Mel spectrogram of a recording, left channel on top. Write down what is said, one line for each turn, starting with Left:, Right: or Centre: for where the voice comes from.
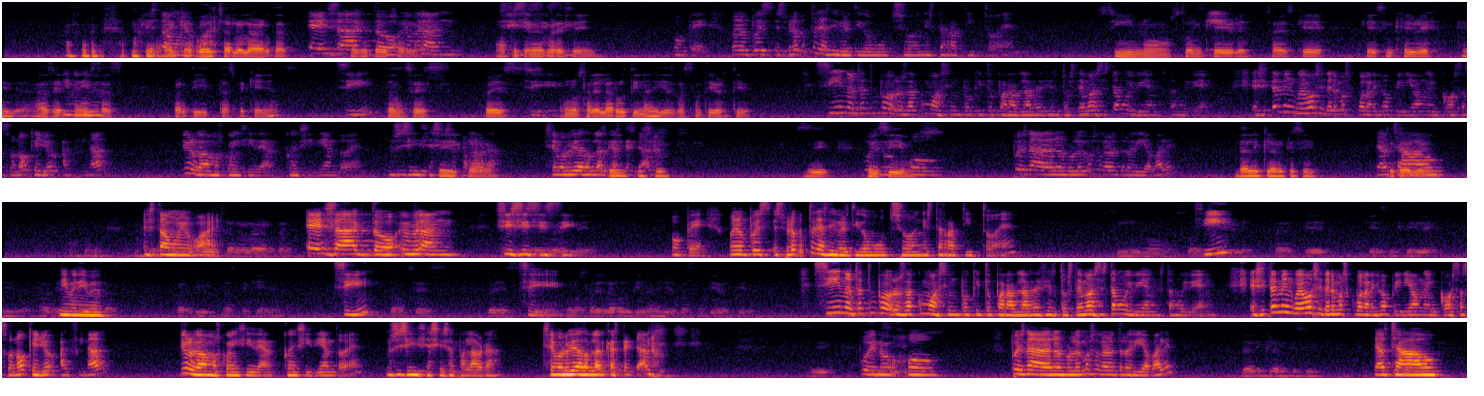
Left: <laughs> Bueno,
Right: Está
Left: hay
Right: muy
Left: que
Right: guay.
Left: aprovecharlo, la verdad.
Right: Exacto.
Left: Hay que aprovecharlo.
Right: En plan, sí,
Left: Así
Right: sí,
Left: que
Right: sí,
Left: me parece
Right: sí.
Left: bien.
Right: Jope. Bueno, pues espero que te hayas divertido mucho en este ratito, ¿eh?
Left: Sí, no, estuvo
Right: Sí,
Left: increíble. ¿Sabes qué? Que es increíble eh, hacer
Right: dime,
Left: como
Right: dime.
Left: estas partiditas pequeñas.
Right: Sí,
Left: Entonces, pues
Right: sí.
Left: uno sale de la rutina y es bastante divertido.
Right: Sí, nos da tiempo, nos da como así un poquito para hablar de ciertos temas. Está muy bien, está muy bien. Así también vemos si tenemos como la misma opinión en cosas o no, que yo al final, yo creo que vamos coinciden- coincidiendo, ¿eh? No sé si se dice
Left: Sí,
Right: así esa palabra.
Left: claro.
Right: Se me ha olvidado hablar
Left: Sí,
Right: castellano.
Left: sí, sí.
Right: <laughs>
Left: Sí,
Right: Bueno,
Left: coincidimos.
Right: jo. Pues nada, nos volvemos a hablar otro día, ¿vale?
Left: Dale, claro que sí.
Right: Chao,
Left: Que
Right: chao.
Left: te vaya bien.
